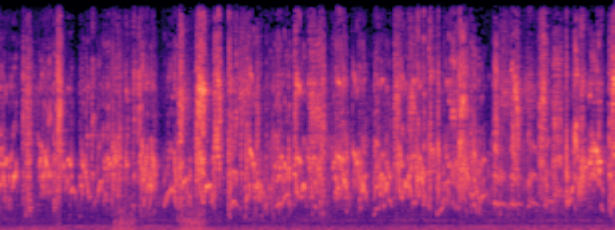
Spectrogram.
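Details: Pet budgerigars of several colour varieties produce a dense chorus of quick chirps, squawks and warbled trills, loudness pulsing up and down without a break.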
